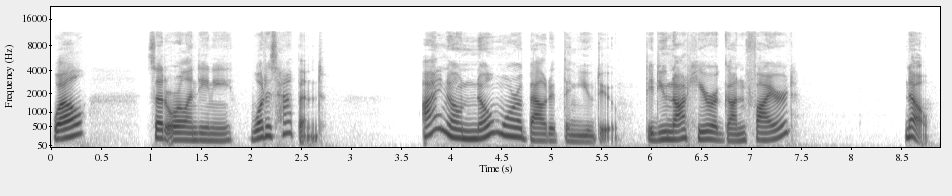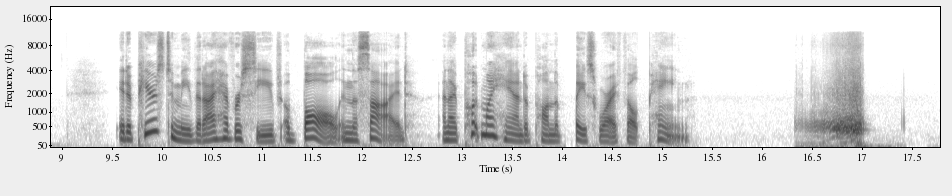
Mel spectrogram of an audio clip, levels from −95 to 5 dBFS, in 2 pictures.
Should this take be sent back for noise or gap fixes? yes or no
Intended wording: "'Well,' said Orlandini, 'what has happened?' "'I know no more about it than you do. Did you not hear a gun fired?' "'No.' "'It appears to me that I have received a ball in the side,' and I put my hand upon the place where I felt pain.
yes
